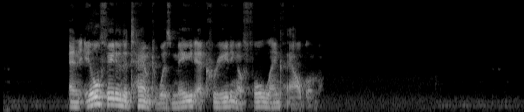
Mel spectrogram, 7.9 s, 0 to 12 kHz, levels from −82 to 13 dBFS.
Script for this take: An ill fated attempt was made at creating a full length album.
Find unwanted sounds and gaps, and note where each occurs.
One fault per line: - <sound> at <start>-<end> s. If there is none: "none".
none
